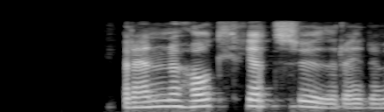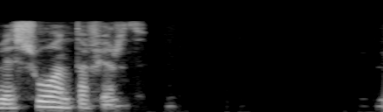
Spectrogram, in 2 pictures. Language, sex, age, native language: Icelandic, female, 40-49, Icelandic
